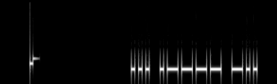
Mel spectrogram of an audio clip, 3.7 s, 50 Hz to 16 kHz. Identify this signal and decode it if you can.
Morse code, heard as a keyed tone, about 25 wpm, 700 Hz. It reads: S1D
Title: Three Challenging Letter-Number Combinations 25wpm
